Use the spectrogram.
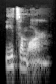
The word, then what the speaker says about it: Itamar: One day, Fuad told me that the correct way, or the non-American way to pronounce his name, is Itamar.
